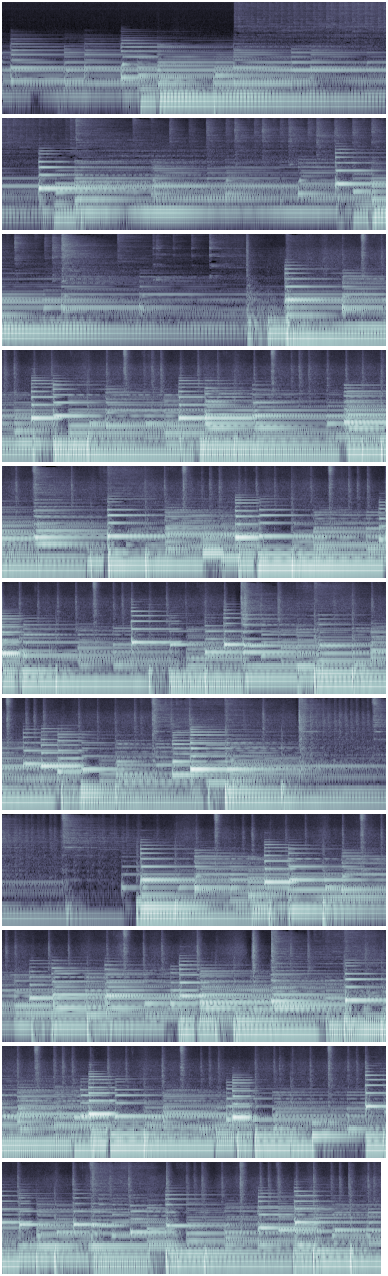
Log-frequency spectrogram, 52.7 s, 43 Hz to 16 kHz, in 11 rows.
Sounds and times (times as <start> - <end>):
Music: 0.0 - 52.7.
